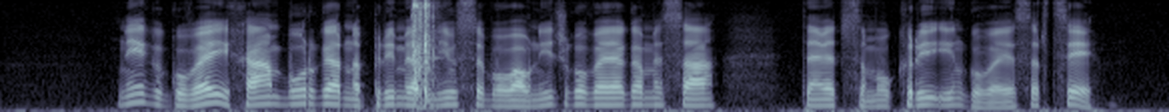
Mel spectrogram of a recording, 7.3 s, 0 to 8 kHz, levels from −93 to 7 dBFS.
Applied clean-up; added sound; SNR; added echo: none; Camera; 1 dB; none.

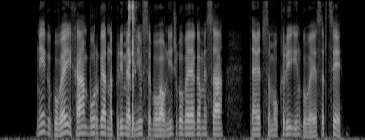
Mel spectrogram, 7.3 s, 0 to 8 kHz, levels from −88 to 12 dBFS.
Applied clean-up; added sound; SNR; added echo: neural mask model Resemble Enhance denoiser.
